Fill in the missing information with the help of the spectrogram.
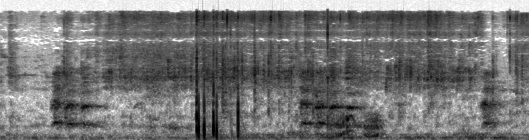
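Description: Domestic pigeons cooing in two bouts, low and wavering. A quick cluster of sharp clicks about three seconds in is the loudest sound.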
